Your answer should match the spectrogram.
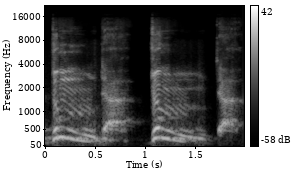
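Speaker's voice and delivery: "dumda" falling from strong "dum" to weak "da"; stress on first beat. Shown as a demonstration. Teacher showing students the trochee, "dumda" stressed on "dum". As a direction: chant "dumda", landing hard on "dum". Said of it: "Stress at the first".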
